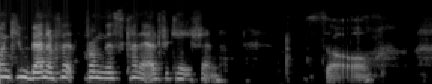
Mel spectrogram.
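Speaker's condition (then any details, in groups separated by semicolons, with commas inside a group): Cerebral palsy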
